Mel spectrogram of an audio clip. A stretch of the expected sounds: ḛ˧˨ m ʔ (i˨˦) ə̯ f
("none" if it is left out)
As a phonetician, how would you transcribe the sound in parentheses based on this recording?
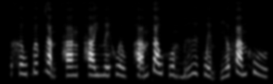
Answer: i˨˦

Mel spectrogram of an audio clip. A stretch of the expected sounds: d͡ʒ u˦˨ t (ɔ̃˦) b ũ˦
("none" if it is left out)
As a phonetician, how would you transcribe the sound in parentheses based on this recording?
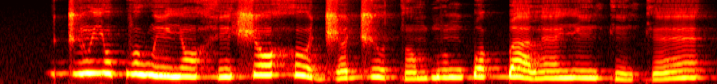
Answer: ɔ̃˨˦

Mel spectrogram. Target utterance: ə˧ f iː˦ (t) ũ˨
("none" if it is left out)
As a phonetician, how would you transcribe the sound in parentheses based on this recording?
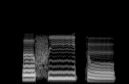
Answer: t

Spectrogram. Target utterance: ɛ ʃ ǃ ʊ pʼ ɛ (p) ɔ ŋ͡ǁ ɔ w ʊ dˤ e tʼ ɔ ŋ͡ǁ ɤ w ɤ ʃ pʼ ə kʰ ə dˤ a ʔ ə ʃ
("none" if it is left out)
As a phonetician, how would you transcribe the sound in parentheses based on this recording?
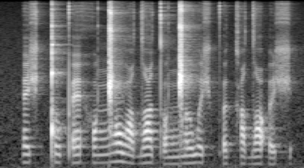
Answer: h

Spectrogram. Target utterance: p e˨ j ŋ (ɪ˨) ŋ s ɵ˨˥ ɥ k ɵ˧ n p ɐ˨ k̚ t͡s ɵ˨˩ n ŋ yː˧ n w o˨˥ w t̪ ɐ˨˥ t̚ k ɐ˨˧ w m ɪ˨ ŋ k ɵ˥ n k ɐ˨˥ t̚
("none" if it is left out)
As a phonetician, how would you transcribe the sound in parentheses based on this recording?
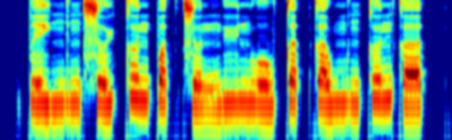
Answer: ɪ˨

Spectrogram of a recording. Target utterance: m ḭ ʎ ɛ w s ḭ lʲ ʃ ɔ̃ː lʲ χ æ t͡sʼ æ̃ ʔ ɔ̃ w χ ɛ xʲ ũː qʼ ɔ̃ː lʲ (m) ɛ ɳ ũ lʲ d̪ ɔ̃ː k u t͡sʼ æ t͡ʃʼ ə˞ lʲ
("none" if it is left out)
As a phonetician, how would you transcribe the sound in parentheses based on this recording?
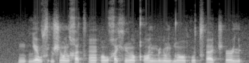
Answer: m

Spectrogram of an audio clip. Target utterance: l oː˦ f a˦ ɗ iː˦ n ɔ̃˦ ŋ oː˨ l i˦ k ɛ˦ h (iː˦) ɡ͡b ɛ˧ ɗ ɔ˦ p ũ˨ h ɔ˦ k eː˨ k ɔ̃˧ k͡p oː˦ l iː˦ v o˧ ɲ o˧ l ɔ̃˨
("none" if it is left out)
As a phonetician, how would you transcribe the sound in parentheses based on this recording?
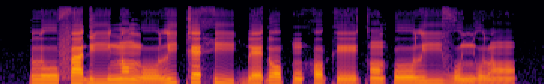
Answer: iː˦˨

